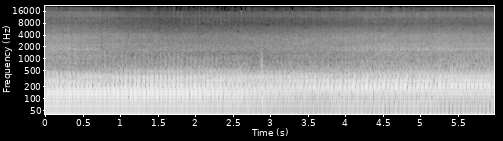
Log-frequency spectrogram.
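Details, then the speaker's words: 2005 Honda CBR1000RR being rebuilt, after adjusting the balancing shaft: deep, steady idle with no whistle or whine, though slightly uneven and rougher than before. The idle adjuster on the AC thermal valve may need fine-tuning. "That sounds so much better. Okay, so bike sounds way better. The whistle is gone."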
